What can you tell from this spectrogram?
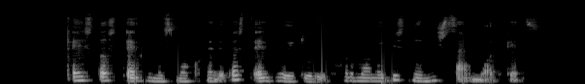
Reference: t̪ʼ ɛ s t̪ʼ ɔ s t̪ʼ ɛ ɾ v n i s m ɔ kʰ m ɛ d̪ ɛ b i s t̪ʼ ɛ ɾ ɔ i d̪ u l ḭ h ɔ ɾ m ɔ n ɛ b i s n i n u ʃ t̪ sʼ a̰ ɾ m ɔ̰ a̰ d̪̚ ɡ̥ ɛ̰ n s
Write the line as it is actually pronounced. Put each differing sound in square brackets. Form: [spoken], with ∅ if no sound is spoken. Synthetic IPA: t̪ʼ ɛ s t̪ʼ ɔ s t̪ʼ ɛ ɾ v n i s m ɔ kʰ m ɛ d̪ ɛ b [a] s t̪ʼ ɛ ɾ ɔ i d̪ u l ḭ h ɔ ɾ m ɔ n ɛ b i s n i n u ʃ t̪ sʼ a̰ ɾ m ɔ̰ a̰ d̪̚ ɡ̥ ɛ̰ n s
